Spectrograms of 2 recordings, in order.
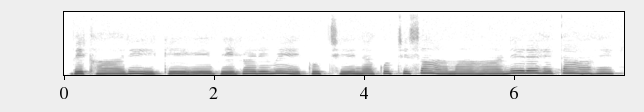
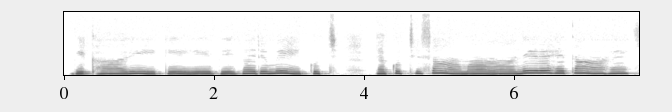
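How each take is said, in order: Both takes have the same delivery.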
